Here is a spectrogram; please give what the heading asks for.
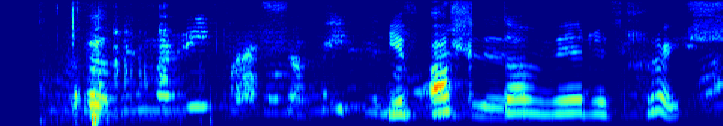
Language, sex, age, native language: Icelandic, male, 10, Icelandic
